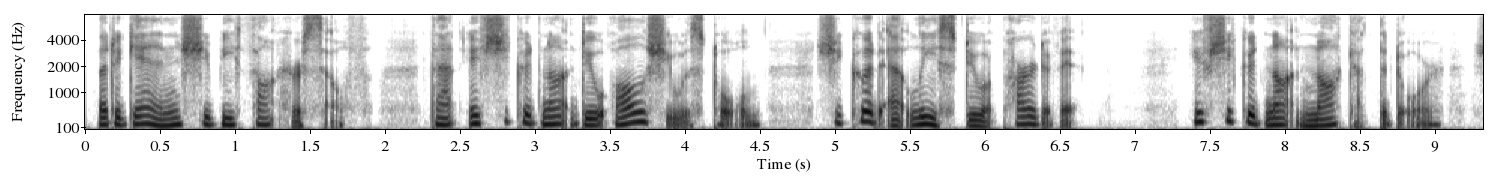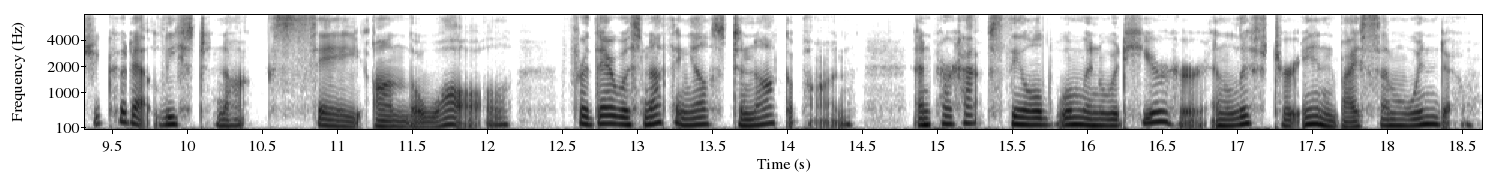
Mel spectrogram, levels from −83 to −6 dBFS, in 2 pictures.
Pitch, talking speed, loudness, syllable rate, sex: 180 Hz, 195 wpm, -20 LUFS, 4.7 syllables/s, female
